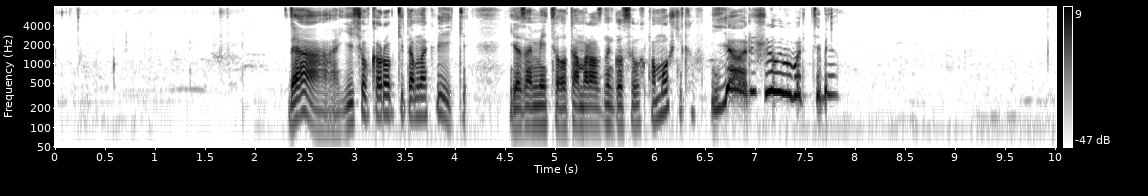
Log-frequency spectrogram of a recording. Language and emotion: Russian, positive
